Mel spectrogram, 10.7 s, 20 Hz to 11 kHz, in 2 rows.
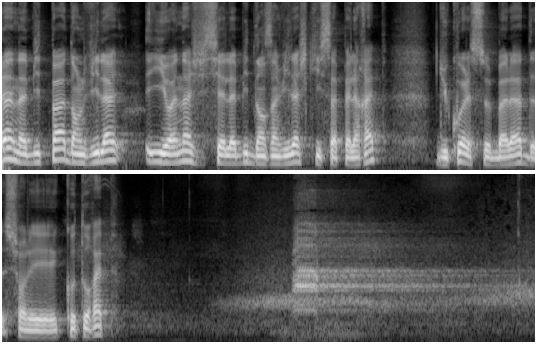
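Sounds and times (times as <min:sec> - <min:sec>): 
speech: 0:00.0 - 0:06.5
crow cawing: 0:08.0 - 0:10.2.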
